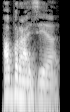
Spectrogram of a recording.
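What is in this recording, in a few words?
"abraziya", Azerbaijani; Orfoqrafiya Lüğəti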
